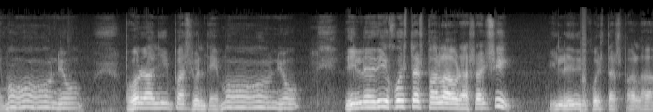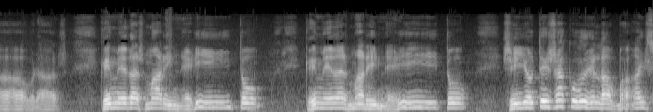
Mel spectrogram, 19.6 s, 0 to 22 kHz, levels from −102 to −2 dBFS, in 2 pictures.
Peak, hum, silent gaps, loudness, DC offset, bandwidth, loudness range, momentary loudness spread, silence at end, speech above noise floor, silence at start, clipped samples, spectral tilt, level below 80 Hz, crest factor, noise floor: -2 dBFS; none; none; -20 LUFS; under 0.1%; 12.5 kHz; 6 LU; 12 LU; 0 s; 29 dB; 0 s; under 0.1%; -7 dB/octave; -54 dBFS; 18 dB; -49 dBFS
